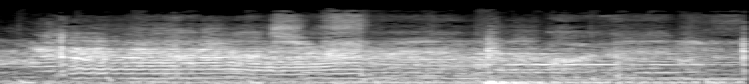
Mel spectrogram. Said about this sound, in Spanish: Uf, qué delicia. Su Mercedes drifteando.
